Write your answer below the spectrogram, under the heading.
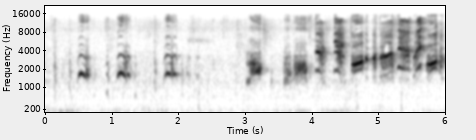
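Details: A caged Chinese hwamei, three seasons in the cage, singing on a table with a slightly hoarse voice, opens with harsh chattering notes roughly once a second, then a loud, fast run of varied rising whistles.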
